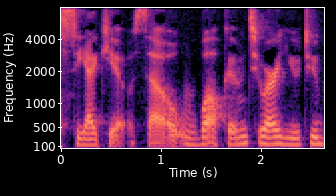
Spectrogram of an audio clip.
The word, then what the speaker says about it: CIQ: And how do you pronounce our name? I was actually listening to another podcast this morning and the guy was like, I'm not sure how to pronounce this. Is it sick? I'm not sure. CIQ? So yes, for all the world to know, we do refer to ourselves as CIQ.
